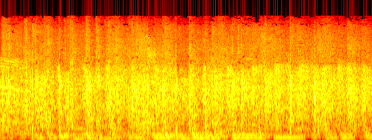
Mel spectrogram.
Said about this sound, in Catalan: Un aplaudiment per l'Alba Pijoan.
